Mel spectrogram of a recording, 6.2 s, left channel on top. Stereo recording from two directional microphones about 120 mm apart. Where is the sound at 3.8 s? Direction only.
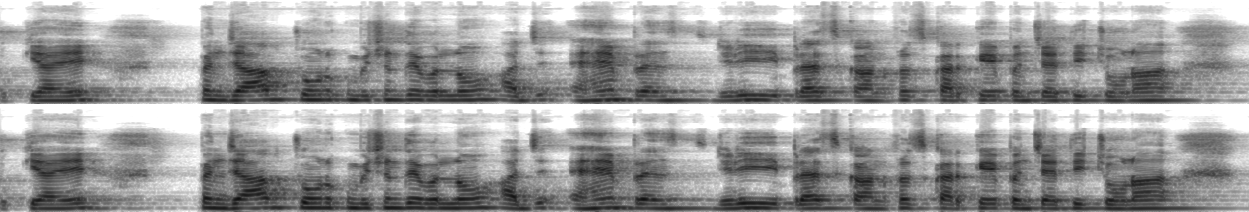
40° right (ahead or behind).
